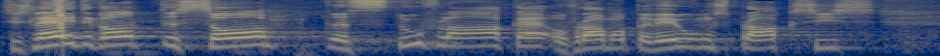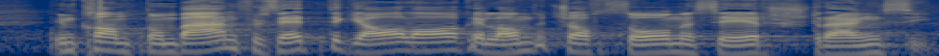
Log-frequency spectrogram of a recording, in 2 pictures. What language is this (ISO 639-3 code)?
gsw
